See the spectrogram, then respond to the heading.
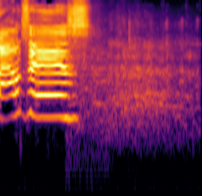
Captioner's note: laughter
